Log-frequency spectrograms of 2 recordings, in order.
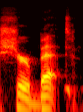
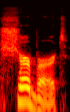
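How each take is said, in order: First: No extra sound is added to the word. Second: An extra sound is added to the word. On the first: The speaker calls it right. "It is sherbet" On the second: The speaker calls it wrong. "It is not sherbet. Sherbet is not a word"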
